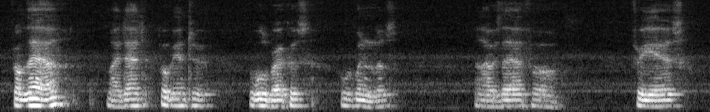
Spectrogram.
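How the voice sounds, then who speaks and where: The speech comes at a very slow pace with long, frequent pauses and monotone, flat intonation. Noticeable background noise and audible room echo are present. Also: man, medium pitch for a man. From southeast England (Kent, Bromley). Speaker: retiree recounting life story. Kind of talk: oral history reminiscence. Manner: hesitant, with fillers and restarts.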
